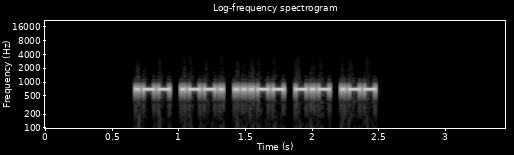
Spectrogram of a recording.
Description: Morse code, heard as a keyed tone, about 41 wpm, 700 Hz. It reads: WP3KW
